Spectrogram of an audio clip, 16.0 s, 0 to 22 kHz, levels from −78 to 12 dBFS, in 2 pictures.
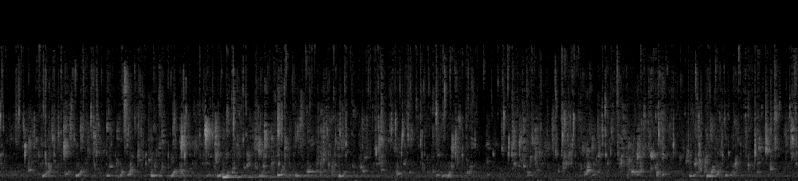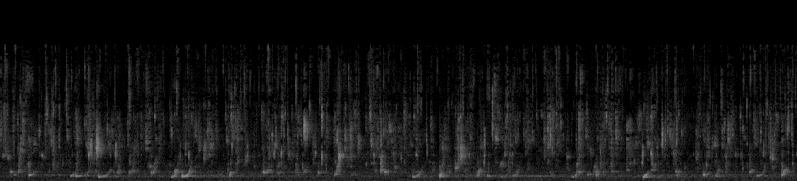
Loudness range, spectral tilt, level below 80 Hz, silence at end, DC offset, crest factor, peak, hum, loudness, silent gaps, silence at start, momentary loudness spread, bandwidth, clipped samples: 4 LU; 1 dB/octave; -72 dBFS; 0 s; under 0.1%; 24 dB; -16 dBFS; none; -39 LUFS; none; 0 s; 7 LU; 17 kHz; under 0.1%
